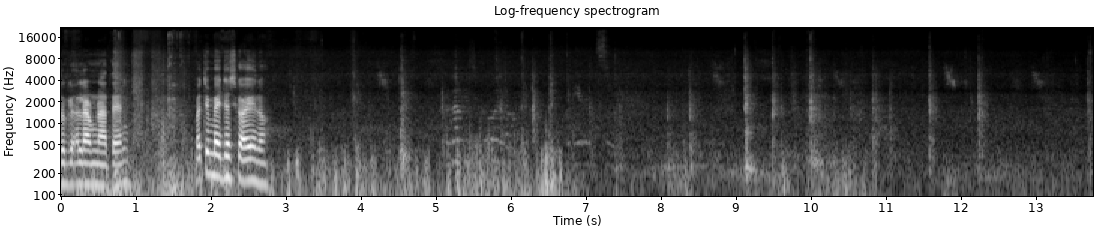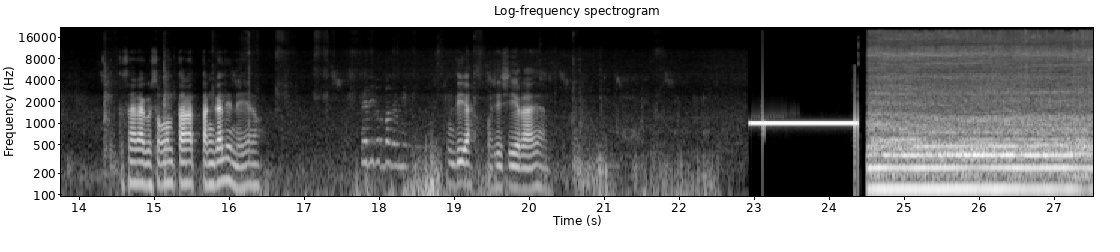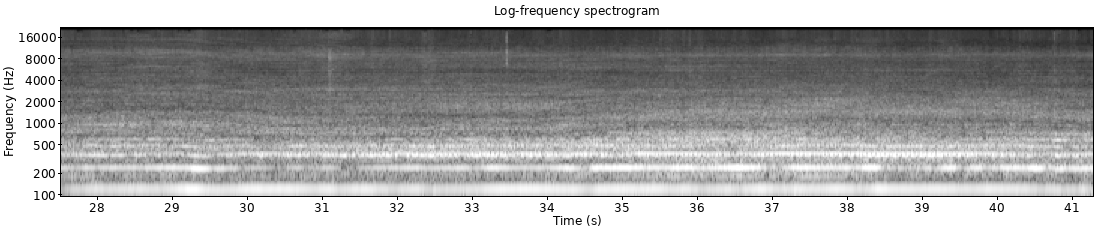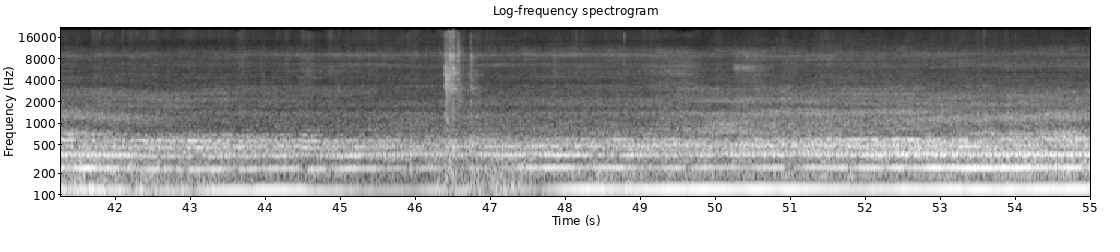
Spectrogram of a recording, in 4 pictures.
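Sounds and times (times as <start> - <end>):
loud steady beep: 23.0 - 24.4
machine motor humming: 24.5 - 55.0.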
